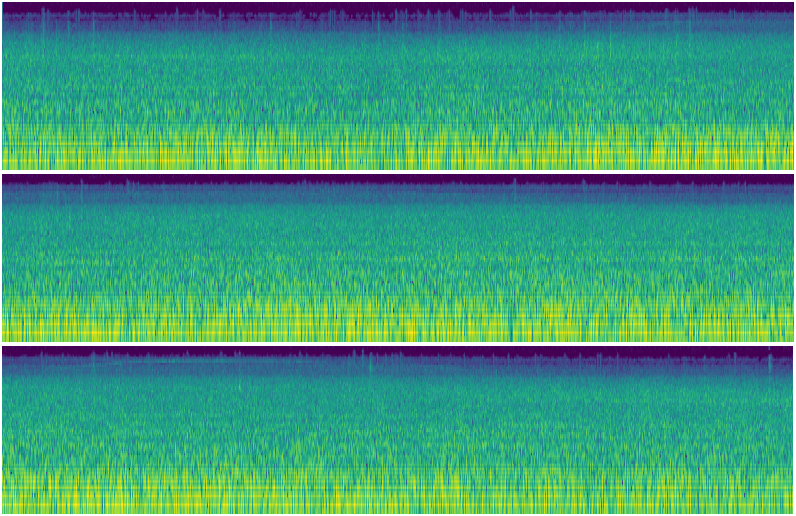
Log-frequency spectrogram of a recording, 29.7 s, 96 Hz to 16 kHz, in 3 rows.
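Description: Steady low drone inside the cab of a Scania R580 truck under way: its V8 diesel engine running at an even cruise with road noise from the snow-packed surface.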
